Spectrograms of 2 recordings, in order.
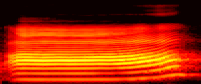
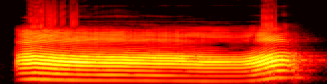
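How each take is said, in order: First: The pitch rises from middle to high. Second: The pitch dips low, then rises. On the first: "three, five" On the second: "two, one, four"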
